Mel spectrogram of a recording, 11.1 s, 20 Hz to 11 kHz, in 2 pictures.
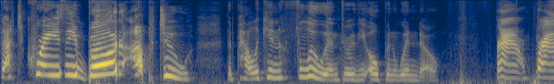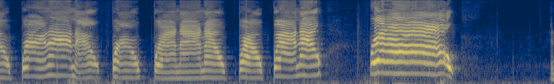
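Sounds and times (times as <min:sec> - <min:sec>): person making high cries: 0:05.0 - 0:10.1.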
